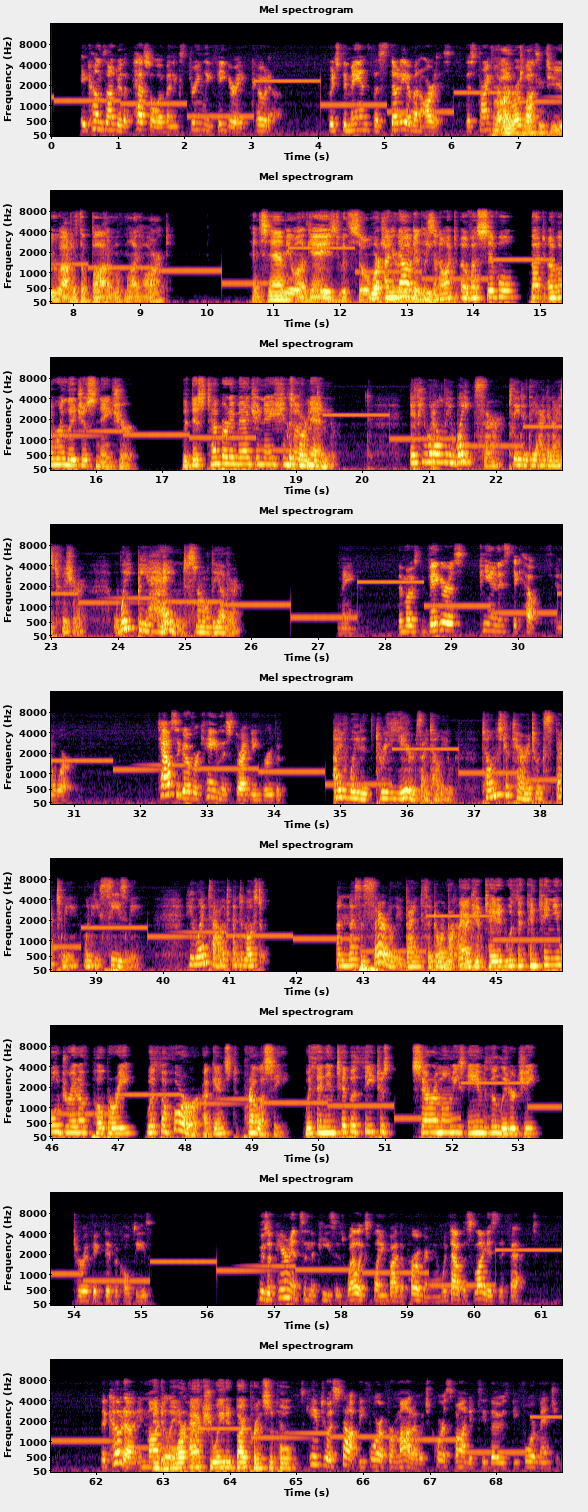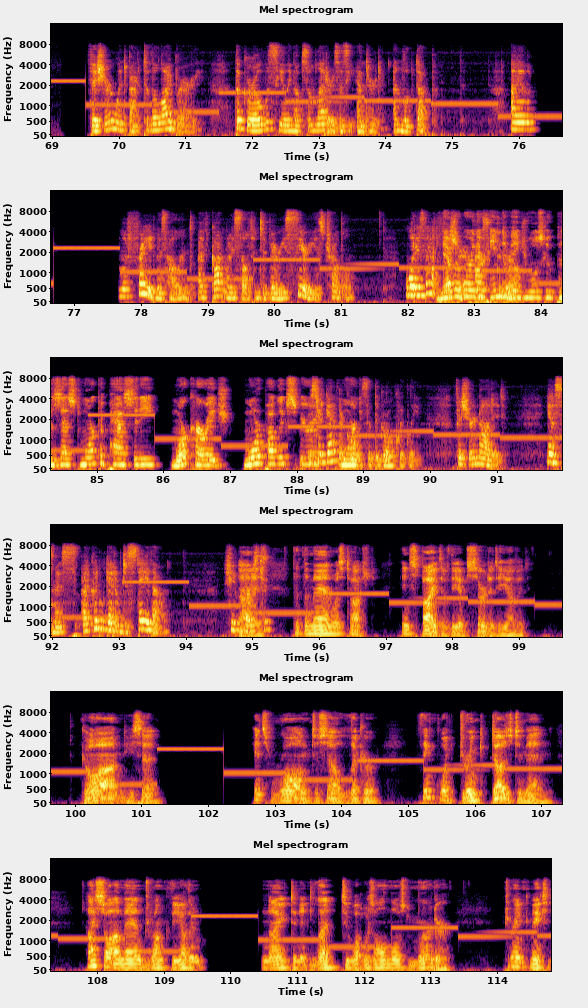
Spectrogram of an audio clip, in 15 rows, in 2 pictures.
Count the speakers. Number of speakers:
4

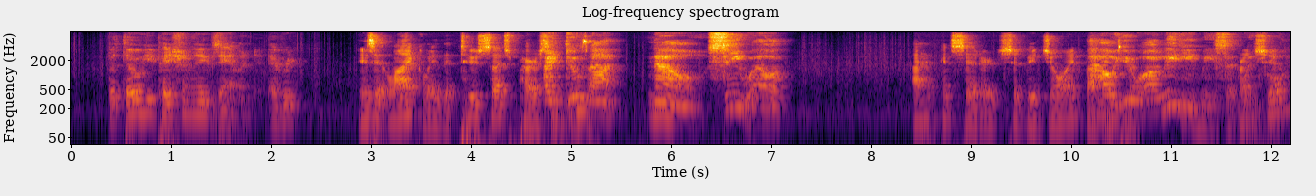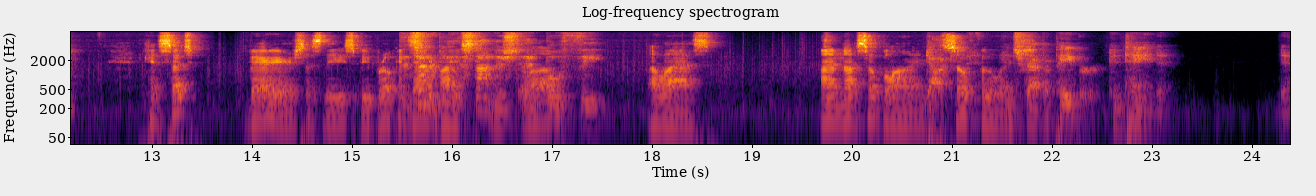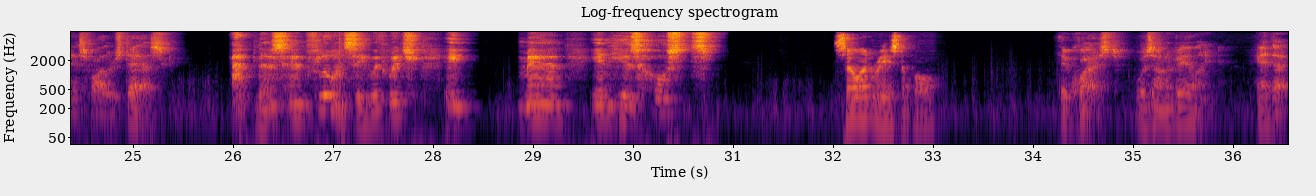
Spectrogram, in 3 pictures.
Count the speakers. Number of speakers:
3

